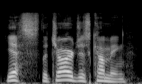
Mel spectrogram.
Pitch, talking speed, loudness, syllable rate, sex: 160 Hz, 210 wpm, -16 LUFS, 5.8 syllables/s, male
